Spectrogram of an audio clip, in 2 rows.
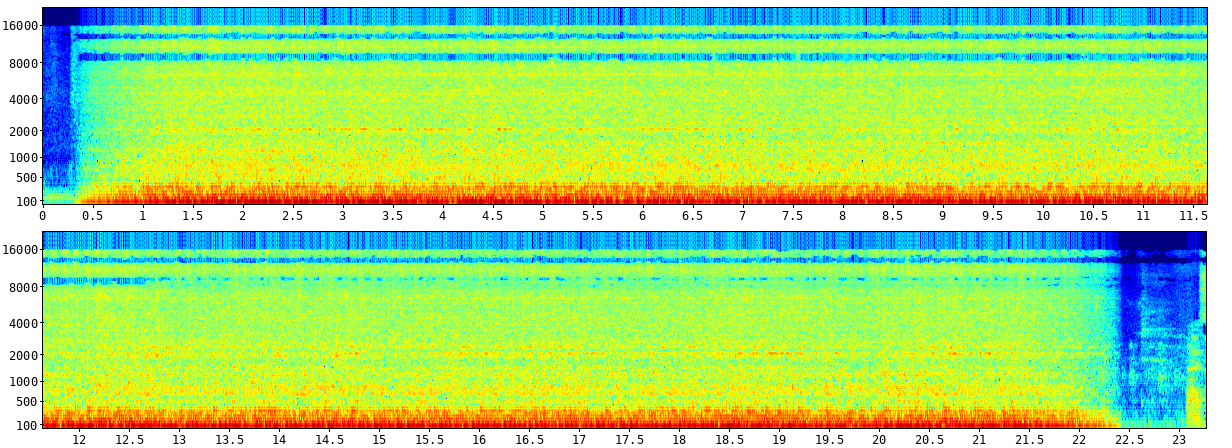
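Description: Turbocharged LS V8 swapped into a 1995 Mustang GT, idling steadily with a loud, low rumble.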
